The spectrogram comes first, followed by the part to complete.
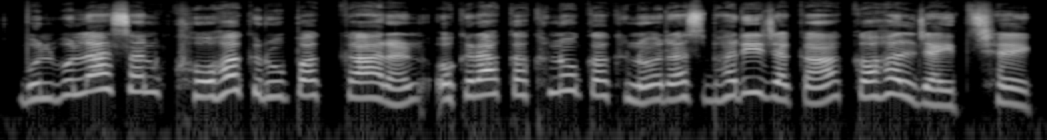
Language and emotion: Maithili, neutral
